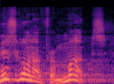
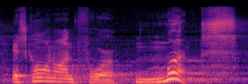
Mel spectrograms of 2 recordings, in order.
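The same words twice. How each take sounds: First: Said in the usual way. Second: Stretched very slow, dragging MONTHS; drawn-out emphasis. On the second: Retold or imitated. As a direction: draw out every word to show how endless it felt. Same words stretched out for emphasis.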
